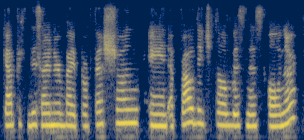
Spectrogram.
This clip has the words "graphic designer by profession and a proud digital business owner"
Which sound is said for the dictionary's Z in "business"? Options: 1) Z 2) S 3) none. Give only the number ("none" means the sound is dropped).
2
